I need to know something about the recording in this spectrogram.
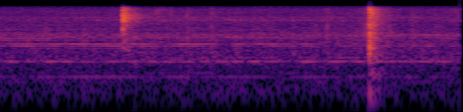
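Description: Two small clicks from a tarot card being handled and set down on the table: a faint one about half a second in and a sharper one near the end, over a faint steady hum.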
